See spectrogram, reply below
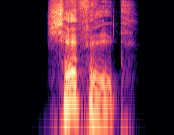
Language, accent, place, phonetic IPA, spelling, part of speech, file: German, Germany, Berlin, [ˈʃɛfl̩t], scheffelt, verb, De-scheffelt.ogg
- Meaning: inflection of scheffeln: 1. third-person singular present 2. second-person plural present 3. plural imperative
